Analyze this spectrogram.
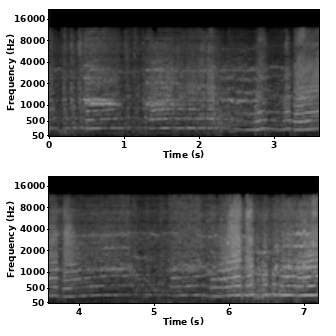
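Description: A car engine roars at high revs, close by.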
